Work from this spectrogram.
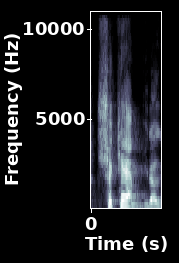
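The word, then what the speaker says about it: שכם: 이름과 이치를 한번 보면, 이 세겜이라고 하는 말은 우리말로는 세겜이고요, 여러분. 원래 히브리 원어로는 뭐냐면 쉐켐이라고 읽어야 되는 거죠.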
